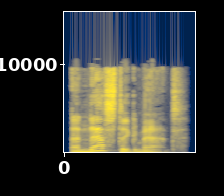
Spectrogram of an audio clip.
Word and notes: anastigmat: British English

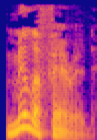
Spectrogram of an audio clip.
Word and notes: millifarad: British English

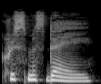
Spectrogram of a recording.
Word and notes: christmas day: British English

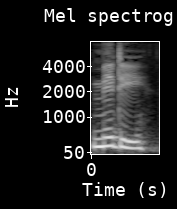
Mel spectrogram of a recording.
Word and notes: midi: American English

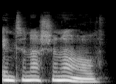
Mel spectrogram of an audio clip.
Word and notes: internationale: British English

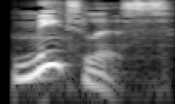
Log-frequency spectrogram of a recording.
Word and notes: meatless: British English

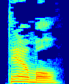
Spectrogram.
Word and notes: tamil: British English

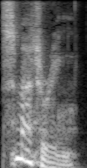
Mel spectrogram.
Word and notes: smattering: British English

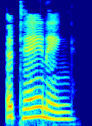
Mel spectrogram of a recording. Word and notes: attaining: British English

